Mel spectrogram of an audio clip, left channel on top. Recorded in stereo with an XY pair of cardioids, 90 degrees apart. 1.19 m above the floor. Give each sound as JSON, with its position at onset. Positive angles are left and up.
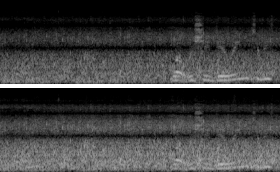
{"t": 0.0, "sound": "running water", "azimuth_deg": -55}
{"t": 1.7, "sound": "a woman speaking", "azimuth_deg": 10}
